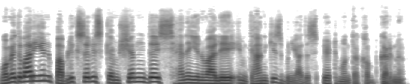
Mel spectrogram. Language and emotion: Kashmiri, neutral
